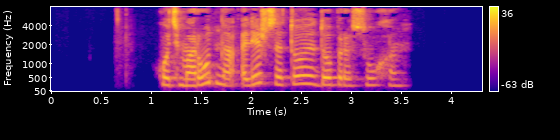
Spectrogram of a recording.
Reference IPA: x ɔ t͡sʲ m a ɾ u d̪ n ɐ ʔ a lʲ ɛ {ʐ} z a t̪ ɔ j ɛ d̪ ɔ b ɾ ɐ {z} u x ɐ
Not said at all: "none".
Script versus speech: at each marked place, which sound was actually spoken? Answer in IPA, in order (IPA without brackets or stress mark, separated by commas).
ʐ, s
